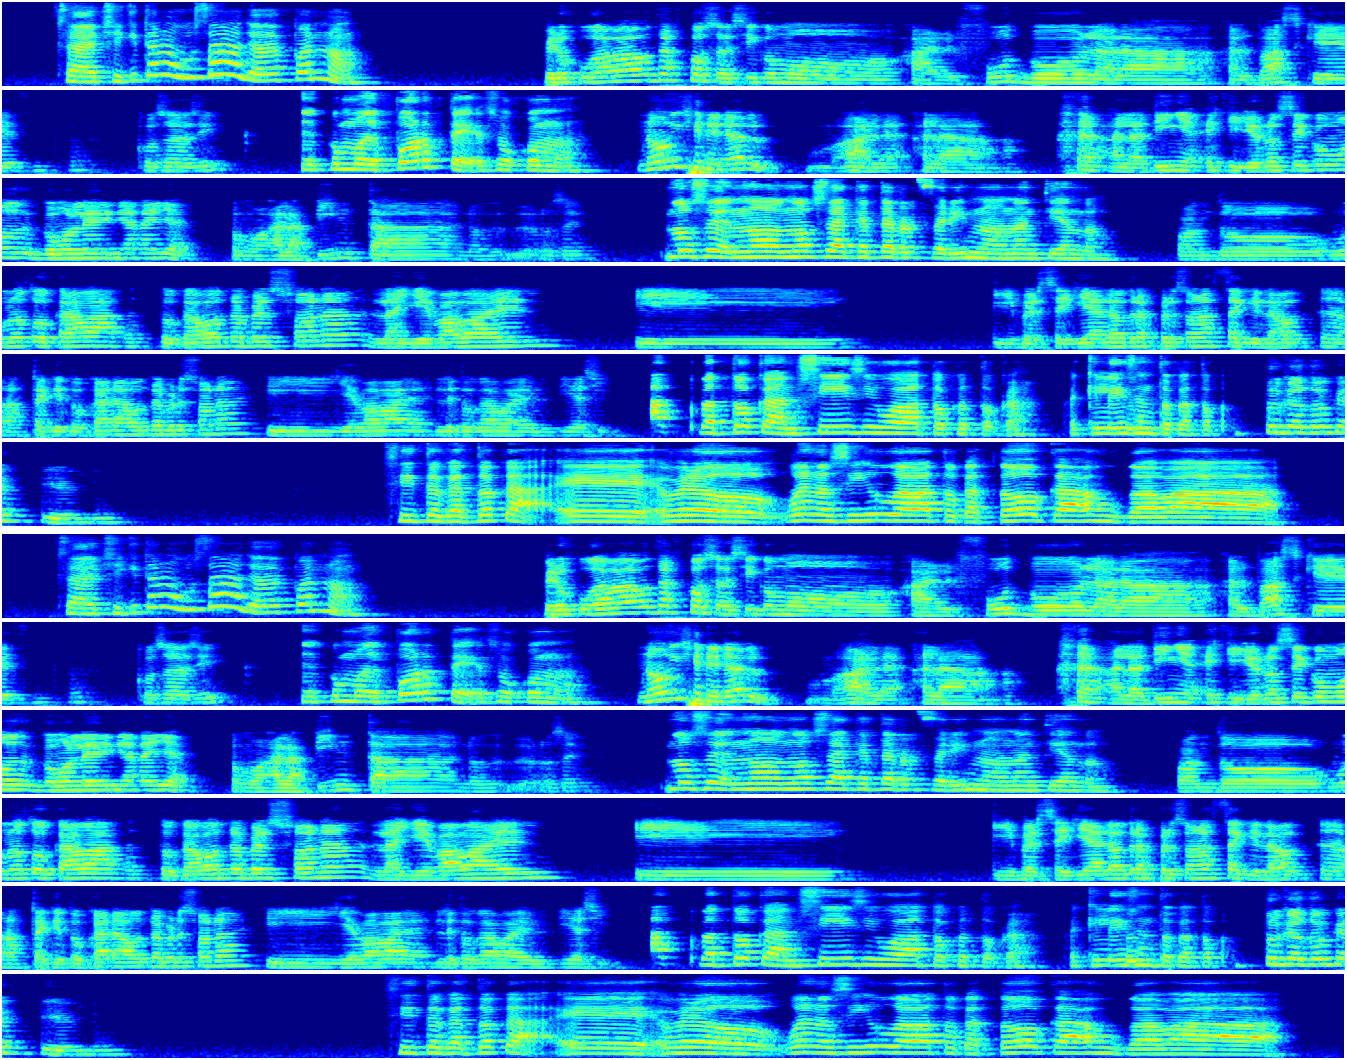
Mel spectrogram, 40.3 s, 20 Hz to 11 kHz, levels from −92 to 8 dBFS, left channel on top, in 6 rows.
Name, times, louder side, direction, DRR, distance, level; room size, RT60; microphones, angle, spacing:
voice 1, 0.3-1.9 8.2-9.7 16.7-19.0 30.1-32.8 35.6-40.0, left 4 dB, 30° left, 0.4 m, -28 dB
voice 2, 2.7-6.8 7.4-7.8 9.9-11.7 12.0-16.4 19.3-22.9 23.3-24.4 25.1-29.9 32.5-32.6 33.2-34.2, right 2 dB, 85° right, 2.0 m, -33 dB
3.8 x 2.4 x 2.8 m
head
